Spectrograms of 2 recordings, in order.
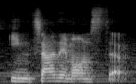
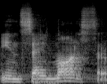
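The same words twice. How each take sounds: First: The name is pronounced with Italian-style sounds. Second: The name is pronounced with English sounds. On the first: The speaker calls it wrong. "I was pronouncing it as if it was Italian" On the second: The speaker calls it right. "which is the correct pronunciation"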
